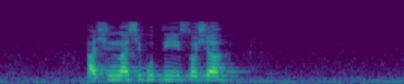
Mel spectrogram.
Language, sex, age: Tsonga, male, 20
